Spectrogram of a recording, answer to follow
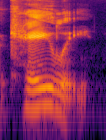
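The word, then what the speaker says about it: ceili: social dance called achaeli akali spelled c-e-i-l-i so that's gaelic pronunciation it's a kali which is a social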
